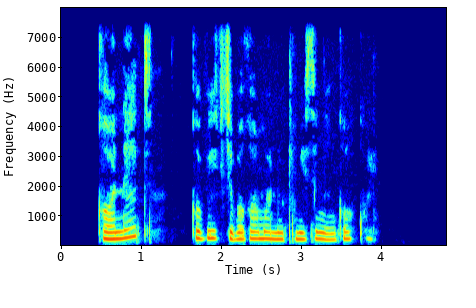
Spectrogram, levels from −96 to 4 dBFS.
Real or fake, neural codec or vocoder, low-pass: real; none; 7.2 kHz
